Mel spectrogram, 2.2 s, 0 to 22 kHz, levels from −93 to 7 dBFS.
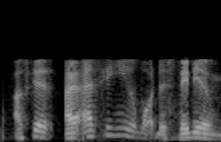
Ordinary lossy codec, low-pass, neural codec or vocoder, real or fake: AAC, 16 kbps; 7.2 kHz; codec, 16 kHz, 2 kbps, X-Codec, HuBERT features, trained on LibriSpeech; fake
